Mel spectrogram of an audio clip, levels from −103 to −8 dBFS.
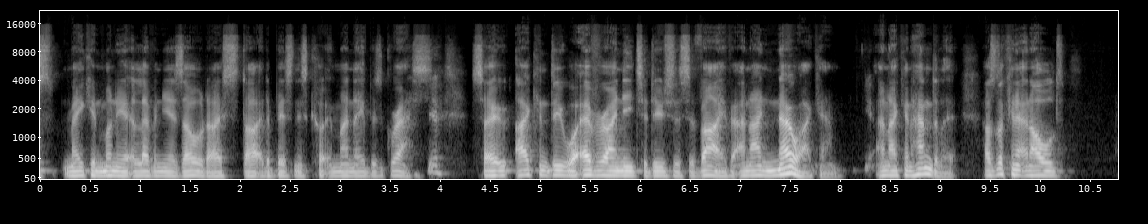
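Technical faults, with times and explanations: Nothing here gets in the way; the speech just runs along without any technical trouble worth pointing out.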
